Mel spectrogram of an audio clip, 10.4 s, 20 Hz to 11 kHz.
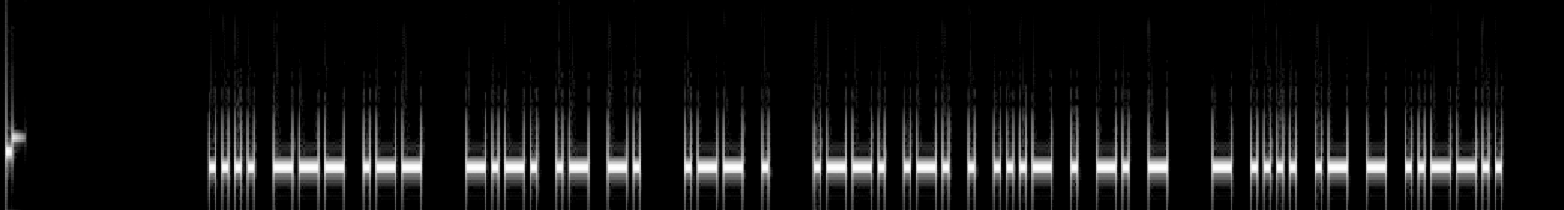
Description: Morse code, heard as a keyed tone, about 28 wpm, 700 Hz. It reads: HOW CAN WE PREVENT THAT?
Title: Sentences from Top 1100 Words 28wpm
